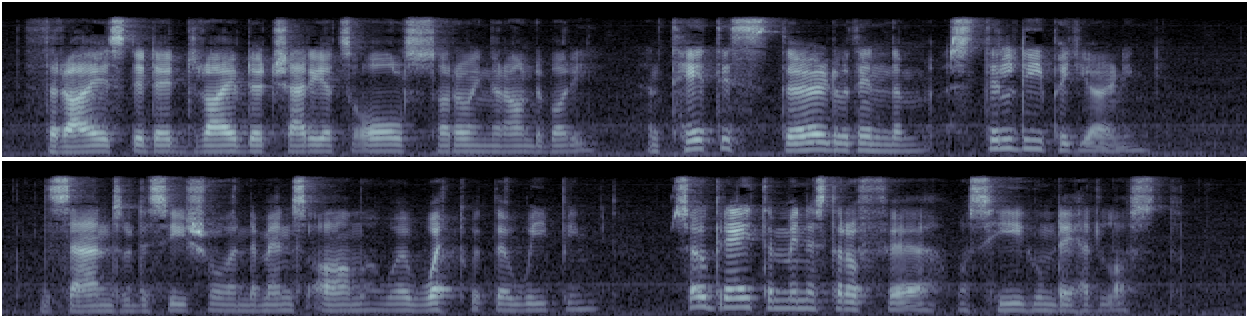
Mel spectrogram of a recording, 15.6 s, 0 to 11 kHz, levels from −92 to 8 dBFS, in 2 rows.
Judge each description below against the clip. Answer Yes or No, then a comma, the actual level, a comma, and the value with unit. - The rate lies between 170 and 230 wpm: Yes, average, 180 wpm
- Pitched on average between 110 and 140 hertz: Yes, low, 135 Hz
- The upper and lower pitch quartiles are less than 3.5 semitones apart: Yes, average, 2.9 semitones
